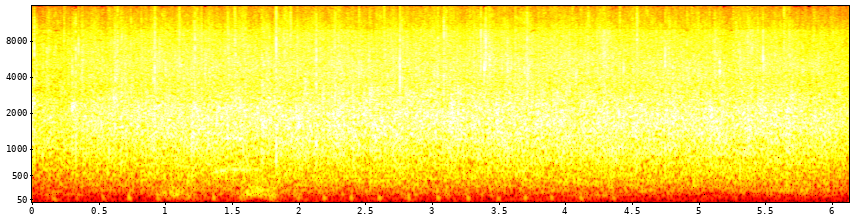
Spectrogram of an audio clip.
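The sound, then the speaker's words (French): A large film festival audience applauds itself steadily, a dense, continuous wash of clapping hands that holds at an even, loud level for several seconds without any voices rising above it. “Et je voudrais retourner aussi les applaudissements vers vous, et j'aimerais que vous vous applaudissiez, vous, parce que c'est aussi grâce à vous que ça existe.”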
